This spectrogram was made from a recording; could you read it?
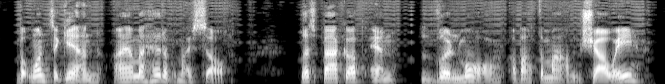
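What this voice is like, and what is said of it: Attempted British accent. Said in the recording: “that was my last attempt at a British accent.”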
